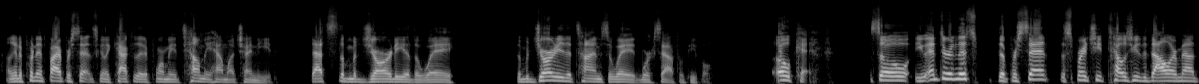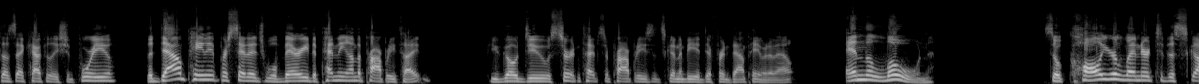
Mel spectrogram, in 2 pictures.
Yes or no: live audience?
yes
